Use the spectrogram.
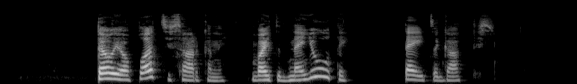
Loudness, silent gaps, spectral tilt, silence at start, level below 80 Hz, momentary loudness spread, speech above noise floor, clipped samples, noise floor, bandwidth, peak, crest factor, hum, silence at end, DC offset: -22 LUFS; none; -3.5 dB/octave; 1 s; -78 dBFS; 21 LU; 57 dB; under 0.1%; -79 dBFS; 11.5 kHz; -4 dBFS; 22 dB; none; 0.85 s; under 0.1%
